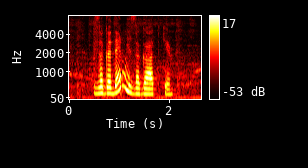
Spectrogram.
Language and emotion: Russian, positive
